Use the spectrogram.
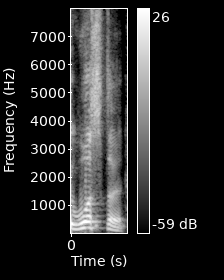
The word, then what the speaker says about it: Worcester: You know, it's actually Worcester. And I I don't ask me why it's pronounced like that. But yes, go ahead. Worster sauce.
